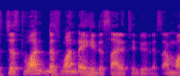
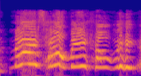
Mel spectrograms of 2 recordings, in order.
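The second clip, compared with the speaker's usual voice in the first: high, loud imitated old-lady shriek for the nurse; mock panicked cry for help; 15 dB louder, slower than usual. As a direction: shriek it like a terrified grandma. Grandma hits nurse button.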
